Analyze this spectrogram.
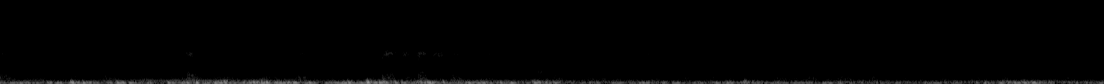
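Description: A dog pants quickly and steadily close by.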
